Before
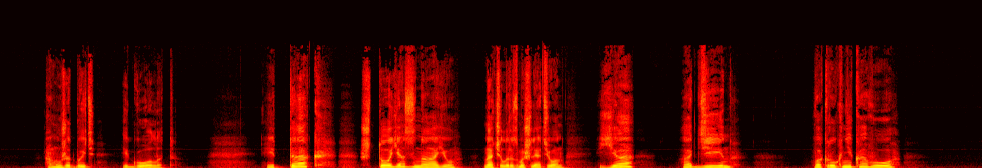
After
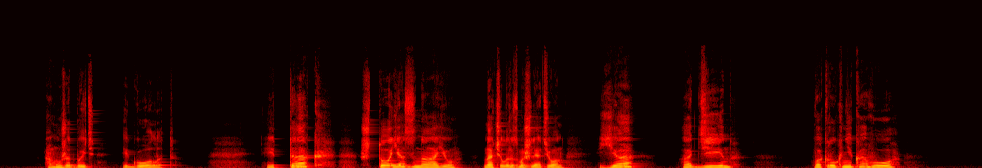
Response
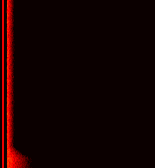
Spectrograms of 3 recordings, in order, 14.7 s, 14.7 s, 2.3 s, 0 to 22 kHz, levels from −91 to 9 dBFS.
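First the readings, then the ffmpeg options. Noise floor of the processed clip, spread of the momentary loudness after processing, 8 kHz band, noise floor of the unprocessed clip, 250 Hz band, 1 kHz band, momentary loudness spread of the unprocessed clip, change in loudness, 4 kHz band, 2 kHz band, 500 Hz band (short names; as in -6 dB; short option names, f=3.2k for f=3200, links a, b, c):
-83 dBFS, 15 LU, -16.0 dB, -75 dBFS, -8.0 dB, -8.0 dB, 13 LU, -8.0 dB, -11.5 dB, -8.5 dB, -8.0 dB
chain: -af "aemphasis=mode=reproduction:type=50kf,bandreject=f=204.2:t=h:w=4,bandreject=f=408.4:t=h:w=4,bandreject=f=612.6:t=h:w=4,bandreject=f=816.8:t=h:w=4,bandreject=f=1.021k:t=h:w=4,bandreject=f=1.2252k:t=h:w=4,bandreject=f=1.4294k:t=h:w=4,bandreject=f=1.6336k:t=h:w=4,bandreject=f=1.8378k:t=h:w=4,bandreject=f=2.042k:t=h:w=4,bandreject=f=2.2462k:t=h:w=4,bandreject=f=2.4504k:t=h:w=4,bandreject=f=2.6546k:t=h:w=4,bandreject=f=2.8588k:t=h:w=4,bandreject=f=3.063k:t=h:w=4,bandreject=f=3.2672k:t=h:w=4,bandreject=f=3.4714k:t=h:w=4,bandreject=f=3.6756k:t=h:w=4,bandreject=f=3.8798k:t=h:w=4,bandreject=f=4.084k:t=h:w=4,bandreject=f=4.2882k:t=h:w=4,bandreject=f=4.4924k:t=h:w=4,bandreject=f=4.6966k:t=h:w=4,bandreject=f=4.9008k:t=h:w=4,bandreject=f=5.105k:t=h:w=4,bandreject=f=5.3092k:t=h:w=4,bandreject=f=5.5134k:t=h:w=4,bandreject=f=5.7176k:t=h:w=4,bandreject=f=5.9218k:t=h:w=4,bandreject=f=6.126k:t=h:w=4,bandreject=f=6.3302k:t=h:w=4,bandreject=f=6.5344k:t=h:w=4,bandreject=f=6.7386k:t=h:w=4,bandreject=f=6.9428k:t=h:w=4,bandreject=f=7.147k:t=h:w=4,bandreject=f=7.3512k:t=h:w=4,bandreject=f=7.5554k:t=h:w=4,volume=-7.5dB"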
